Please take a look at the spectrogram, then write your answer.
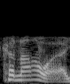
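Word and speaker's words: Kanawha: there on the kaawa river and it is kaawa you you have no idea how many times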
